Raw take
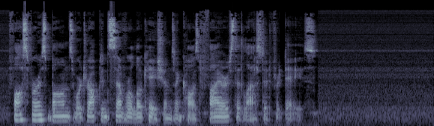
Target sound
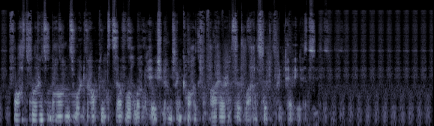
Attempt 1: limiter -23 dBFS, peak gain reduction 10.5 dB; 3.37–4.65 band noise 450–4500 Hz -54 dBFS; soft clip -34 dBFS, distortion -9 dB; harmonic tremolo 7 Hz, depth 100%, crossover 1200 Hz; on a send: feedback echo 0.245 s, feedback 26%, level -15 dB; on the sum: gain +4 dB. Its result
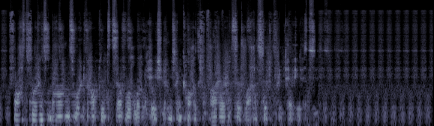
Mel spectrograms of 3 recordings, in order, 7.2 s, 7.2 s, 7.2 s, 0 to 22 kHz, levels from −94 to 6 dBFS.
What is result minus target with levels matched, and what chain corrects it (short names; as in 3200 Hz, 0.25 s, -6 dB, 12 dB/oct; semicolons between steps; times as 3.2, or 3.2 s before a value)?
soft clip: distortion +8 dB
limiter -23 dBFS, peak gain reduction 10.5 dB; 3.37–4.65 band noise 450–4500 Hz -54 dBFS; soft clip -27 dBFS, distortion -17 dB; harmonic tremolo 7 Hz, depth 100%, crossover 1200 Hz; on a send: feedback echo 0.245 s, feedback 26%, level -15 dB; on the sum: gain +4 dB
